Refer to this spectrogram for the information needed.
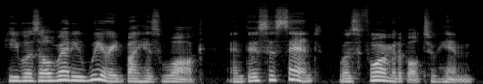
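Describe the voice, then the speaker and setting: A woman's voice: deep voice, animated, normal speed, darkish tone. Woman narrating a classic novel. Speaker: audiobook narrator.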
